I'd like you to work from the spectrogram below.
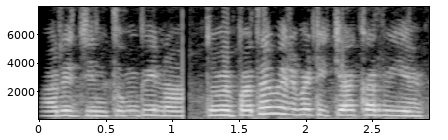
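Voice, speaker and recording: A woman's voice: very high-pitched, steady tone, fast talker. A woman voicing a strict, bossy mother who scolds her daughter in a fan-fiction voice story. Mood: scolding.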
